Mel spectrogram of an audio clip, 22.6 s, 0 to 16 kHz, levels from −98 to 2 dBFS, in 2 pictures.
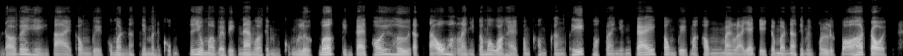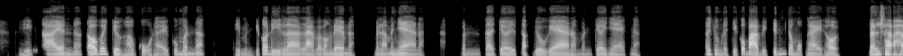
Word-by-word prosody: đối 125 +7 -1
với 150 0 -1
hiện 105 -8 -8
tại 90 -1 -4
công 110 +2 -7
việc 95 -4 -8
của 120 - -11
mình 105 -6 -4
á, 100 - -10
thì 105 - -6
mình 95 -1 -9
cũng 100 +2 -12 0.2
nói 140 +1 -3
chung 135 -5 +1
mà 100 -1 -1
về 100 0 -3
Việt 100 +1 -8
Nam 110 +1 +1
rồi 100 -2 -3
thì - - -9
mình 95 -2 -13
cũng 115 - -11
lược 105 -7 -3
bớt 135 +4 +5
những 105 -1 -12
cái 125 +2 +1
thói 130 +2 0
hư 130 -5 -1
tật - - -4
xấu 115 +7 +4
hoặc 135 -9 -4
là 95 0 -3
những 90 -1 -13
cái 125 - -1
mối 135 +1 -1
quan 115 -4 +1
hệ 90 -3 -5
không 105 - -8
không 110 -1 -13
cần 100 -5 -10
thiết. 140 +5 +1
Hoặc 105 -3 -9
là 95 - -6
những 90 +3 -12
cái 125 +4 +3
công 115 -2 -2
việc 100 -3 -5
mà 90 - -6
không 110 -1 -5
mang 110 -2 -2
lại 90 0 -3
giá 110 - +1
trị 90 - -4
cho - - -4
mình 95 -2 -4
á, 100 - -1
thì 110 - -8
mình 95 -2 -11
cũng 115 - -4
lược 110 - -5
bỏ - - +2
hết - - +5
rồi. - - +5 0.5
Hiện 95 +1 -7
tại 95 +1 +6
á - - +5
nó 135 +2 -5
đối 140 +2 +9
với 170 +2 +3
trường 115 - +1
hợp 100 0 -3
cụ 105 -1 -3
thể 90 0 -2
của 125 - -6
mình 125 -7 -1
á, 120 +5 0 0.4
thì 105 - -3
mình 95 -3 -11
chỉ - - -6
có 145 - +5
đi 120 -4 +2
la 110 -2 +4
làm 100 -1 +3
vào 95 - -1
ban 110 +2 -1
đêm 110 -2 +4
nè, 100 - -4 0.3
mình 110 -3 -3
làm 95 - -1
ở - - -1
nhà 105 -7 +5
nè, 85 -2 -9 0.5
mình 90 -3 -11
t - - -1
chơi 110 -2 +2
tập - - +1
yoga 110 -2 +4
nè, 100 - -2
mình 90 0 -13
chơi 110 0 0
nhạc 95 -4 -2
nè. - - -10 0.8
Nói 140 - +1
chung 140 -2 -2
là - - -5
chỉ 110 - -3
có 155 - +2
3 115 - +10
việc 95 -2 -7
chính 135 +4 0
trong 140 -4 +1
một - - -6
ngày 100 -3 +3
thôi. 105 -1 +2 0.4
Nên - - +8
là - - +9
105 Hz, 310 wpm, -26 LUFS, 95-120 Hz, 0.8 s, 3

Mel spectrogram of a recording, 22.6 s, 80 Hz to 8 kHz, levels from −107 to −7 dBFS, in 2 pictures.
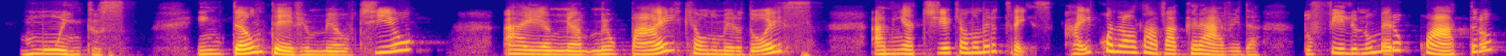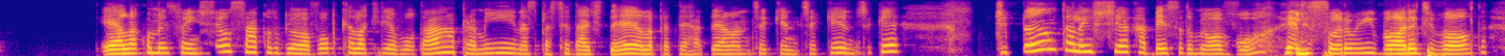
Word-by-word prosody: Muitos. 190 -6 -3 0.5
Então 210 +7 +3
teve 175 - +2
o - - -2
meu 170 -1 -3
tio, 305 - -1 0.7
aí 205 -3 0
a 190 - +1
minha 180 -1 0
meu 190 +4 -3
pai, 200 - +2
que 260 - -7
é - - +2
o 210 - -1
número 185 -3 -3
2, 230 - 0 0.4
a 205 - +1
minha 210 0 -2
tia, 220 +4 -2
que 270 - -3
é - - +3
o 255 - -1
número 300 +5 0
3. 325 - -7
Aí, - - -2
quando 350 -4 +2
ela 295 - +2
estava 235 -7 0
grávida 175 -5 -2 0.3
do 200 - -7
filho 235 +4 -4
número 290 +10 0
4. 305 - +1 0.8
Ela 220 +3 +6
começou 255 +1 -2
a 240 - 0
encher 245 +6 -4
o 330 - +2
saco 290 -4 -1
do 255 - -7
meu 240 -1 0
avô 240 +3 -1
porque 250 - -8
ela 245 - +3
queria 240 -1 -4
voltar 225 +7 0
para 225 -4 -4
Minas, 235 -3 -4
para 215 - -14
a 195 - -14
cidade 200 -3 -4
dela, 210 +1 +3
para 205 - -10
a - - -33
terra 195 -1 -9
dela, 205 -1 -2
não 205 - -15
sei 225 - -9
quê, 215 -1 -9
não 195 - -12
sei 220 - -11
quê, 260 +4 -2
não 230 - -10
sei 275 - -17
quê. 330 +1 +2 0.7
De 280 - -4
tanto 415 +8 +3
ela 335 - +6
encheu 320 0 0
a 305 - +1
cabeça 250 -3 -2
do 225 - -4
meu 215 -1 -1
avô, 210 +7 -3
que 270 - +4
eles 230 0 +5
foram 245 0 +2
embora 230 -2 +6
de 225 - 0
volta 215 +5 +2
225 Hz, 215 wpm, -21 LUFS, 200-260 Hz, 0.8 s, Ela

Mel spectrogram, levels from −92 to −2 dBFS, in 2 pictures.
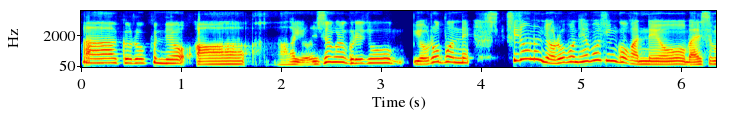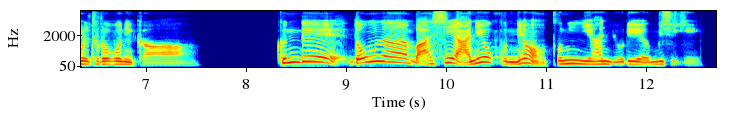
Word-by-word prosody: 아 230 +1 +2
그렇군요. 215 -2 0
아. 160 +1 +1 0.3
아 135 - -10
연습을 260 - 0
그래도 220 +2 +1 0.2
여러 165 - +1
번의 245 -3 0 0.4
시도는 410 -1 +1
여러 230 0 +2
번 280 +1 +1
해 305 - +2
보신 350 -1 +1
것 260 -3 0
같네요. 160 -2 +2
말씀을 155 +5 0
들어보니까. 115 -9 -3 0.8
근데 265 +2 +1
너무나 270 +1 +2
맛이 220 +7 0
아니었군요? 265 -1 0
본인이 175 -1 +1
한 160 0 0
요리의 140 +1 0
음식이. 130 - -6
205 Hz, 285 characters per minute, -15 LUFS, 155-260 Hz, 0.8 s, 아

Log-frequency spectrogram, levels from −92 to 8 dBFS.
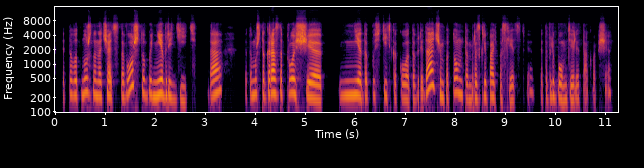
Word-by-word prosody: это 230 -1 -10
вот 225 +1 -4
нужно 240 -1 -1
начать 210 - +1
с - - -3
того, 230 - -2
чтобы 240 -10 +3
не 220 +3 +5
вредить, 185 -6 -6 0.2
да. 235 +6 0 0.4
Потому 230 +1 -7
что 225 - 0
гораздо 235 +1 +4
проще 215 -7 +5 0.4
не 225 0 0
допустить 215 -1 -6
какого-то 185 0 -7
вреда, 310 - +2
чем 220 - +1
потом 235 +4 -5
там 190 -2 -9
разгребать 210 +1 -3
последствия, 190 +7 -11
это 195 - -15
в - - -17
любом 195 -3 -5
деле 185 0 -5
так - - -15
вообще. - - -4
220 Hz, 155 wpm, -23 LUFS, 195-235 Hz, 0.4 s, не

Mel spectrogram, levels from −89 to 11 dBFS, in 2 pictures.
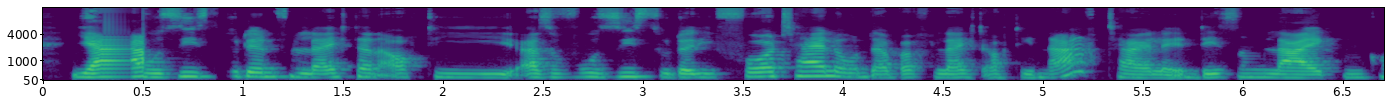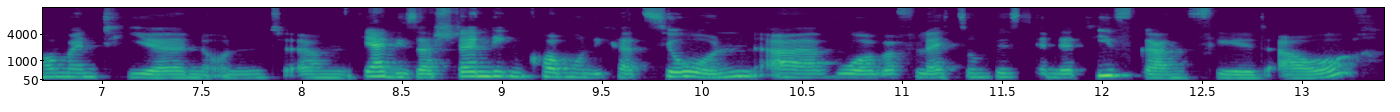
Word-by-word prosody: ja, 205 +1 +7
wo 190 - +2
siehst 215 +3 +1
du 230 - -7
denn 210 -2 +2
vielleicht 190 -1 -1
dann 200 - +1
auch 185 0 -3
die 180 -2 -5
also, 185 -1 0
wo 200 - -3
siehst 210 +1 0
du - - -4
da 180 - +3
die 180 0 -4
Vorteile 225 +3 +3
und 195 -2 -7
aber 170 +2 -2
vielleicht 175 0 -3
auch 175 - -7
die 175 -1 -8
Nachteile 165 -3 0
in 175 - -5
diesem 185 +1 -3
Liken, 165 0 +4
Kommentieren 185 -4 -3
und, 170 +1 -10
ähm, 170 0 -5
ja, 235 0 +7
dieser 180 -2 -1
ständigen 230 +4 +2
Kommunikation, 205 +2 -1
äh, 185 -8 -1
wo 185 -1 0
aber 175 +1 -3
vielleicht 180 0 -4
so 195 - -8
‘n 190 - -9
bisschen 190 -1 -8
der 180 0 -3
Tiefgang 220 - +1
fehlt 155 -3 -4
auch? 160 - -1
185 Hz, 190 wpm, -25 LUFS, 175-205 Hz, -, ja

